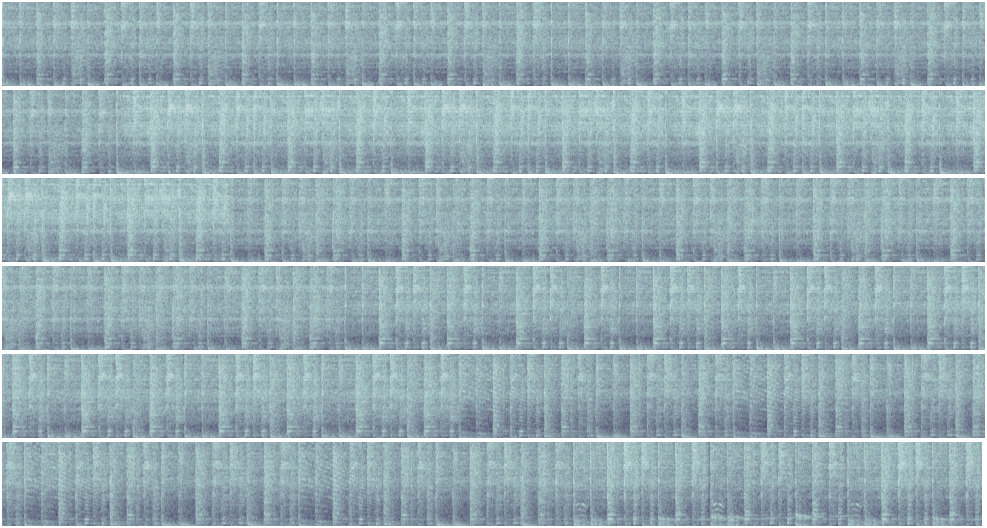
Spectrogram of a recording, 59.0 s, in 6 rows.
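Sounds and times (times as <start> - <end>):
breakbeat drums: 0.0 - 58.9.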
